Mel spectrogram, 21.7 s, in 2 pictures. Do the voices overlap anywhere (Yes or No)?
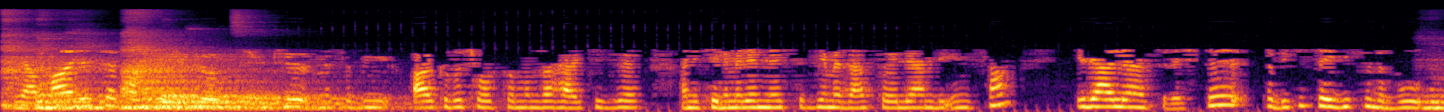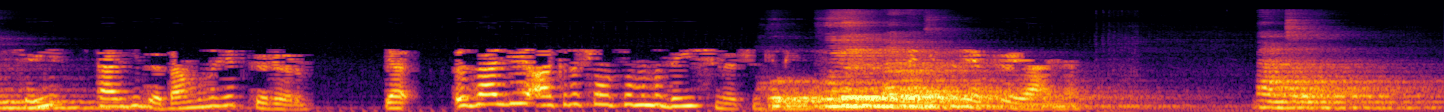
Yes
